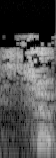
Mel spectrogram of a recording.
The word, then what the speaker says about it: Hsu: And the reason why, as explained in Ibarra, I keep calling it Ibarra because I don't know how to pronounce HSU. – Sue case.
